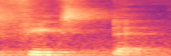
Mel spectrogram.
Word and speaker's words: fixed: तो इसको अधिकांश लोग बोलते हैं फिक्स्ड ड, बट इट इज नॉट day here, this ED is being pronounced as te. So it is not de, it is fixed. Fixed te. देखिए हिंदी में मैंने क्लियर ये लिखा है fixed, fixed, fixed, not de.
